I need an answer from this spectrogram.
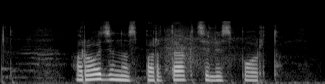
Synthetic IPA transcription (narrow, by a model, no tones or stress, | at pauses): ɾodʲɪnʊspart̪aktʲelʲɛsport̪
